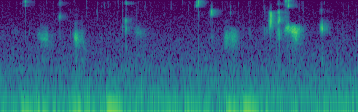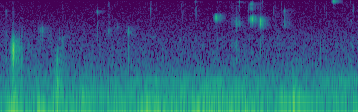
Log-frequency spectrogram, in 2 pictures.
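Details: Cats feeding on minced meat towers in a close ASMR recording: crisp, crackling bites and squelchy chewing come in quick uneven bursts, some bright and sharp, over a quiet room.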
